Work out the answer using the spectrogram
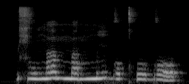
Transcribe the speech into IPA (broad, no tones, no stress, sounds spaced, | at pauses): ɕ u ŋ ɜ mː ɜ mː i ɡ o kʰ u ɡ o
